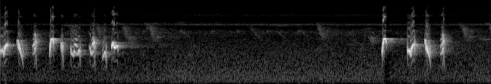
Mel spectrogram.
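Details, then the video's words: Lure song of a bulbul for wild birds: a long rollicking run of about ten bubbling, fluty notes, a pause of over two seconds, then a shorter burst of four or five notes. "เสียงนกดอกแตงEp.183.ฟังกันยาวๆ เพลงหัดลูกเสอ ใช้เรียกนกป่า Suara pikat merbah lekir gacor"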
